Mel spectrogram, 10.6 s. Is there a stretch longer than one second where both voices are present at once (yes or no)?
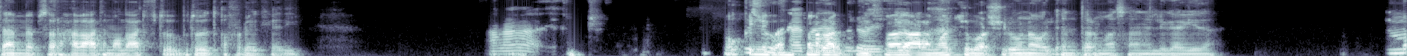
yes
